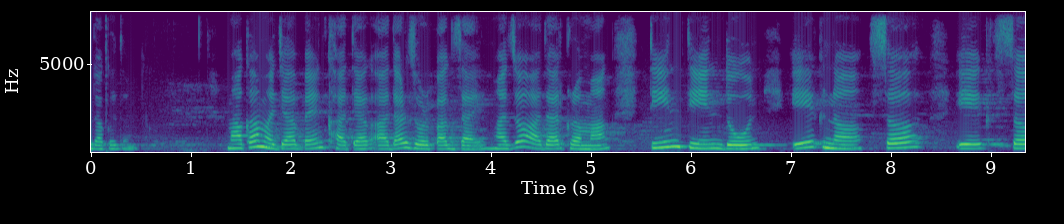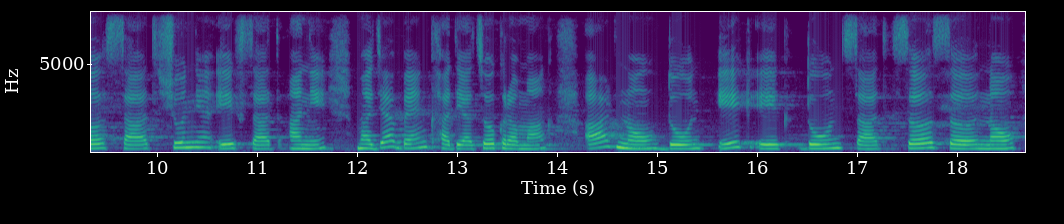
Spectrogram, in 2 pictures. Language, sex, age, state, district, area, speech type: Goan Konkani, female, 18-30, Goa, Salcete, rural, read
